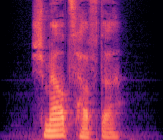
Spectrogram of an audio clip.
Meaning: 1. comparative degree of schmerzhaft 2. inflection of schmerzhaft: strong/mixed nominative masculine singular 3. inflection of schmerzhaft: strong genitive/dative feminine singular
- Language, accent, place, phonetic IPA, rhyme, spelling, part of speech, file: German, Germany, Berlin, [ˈʃmɛʁt͡shaftɐ], -ɛʁt͡shaftɐ, schmerzhafter, adjective, De-schmerzhafter.ogg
